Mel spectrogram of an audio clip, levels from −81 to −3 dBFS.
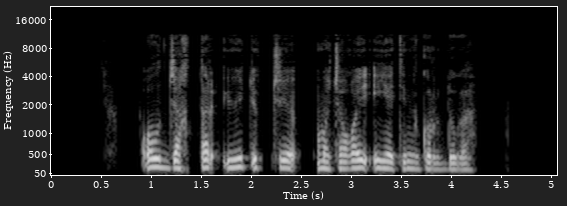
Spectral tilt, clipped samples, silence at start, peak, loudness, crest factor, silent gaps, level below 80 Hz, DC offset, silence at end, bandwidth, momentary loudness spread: -6.5 dB/octave; under 0.1%; 0.9 s; -8 dBFS; -25 LUFS; 18 dB; 1.42-1.47 s, 2.12-2.21 s, 2.50-2.63 s; -74 dBFS; under 0.1%; 0.85 s; 11.5 kHz; 7 LU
